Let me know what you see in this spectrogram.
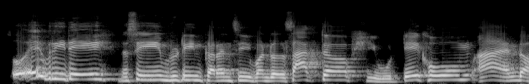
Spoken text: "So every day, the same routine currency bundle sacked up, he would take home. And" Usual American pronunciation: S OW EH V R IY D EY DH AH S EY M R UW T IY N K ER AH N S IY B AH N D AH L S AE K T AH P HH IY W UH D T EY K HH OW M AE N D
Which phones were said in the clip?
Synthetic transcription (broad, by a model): S OW EH V R IY D EY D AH S EY M R UW T IY N K ER AH N S IY B AH N D AH L S AE K T AH P HH IY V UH D T EY K HH OW M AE N D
